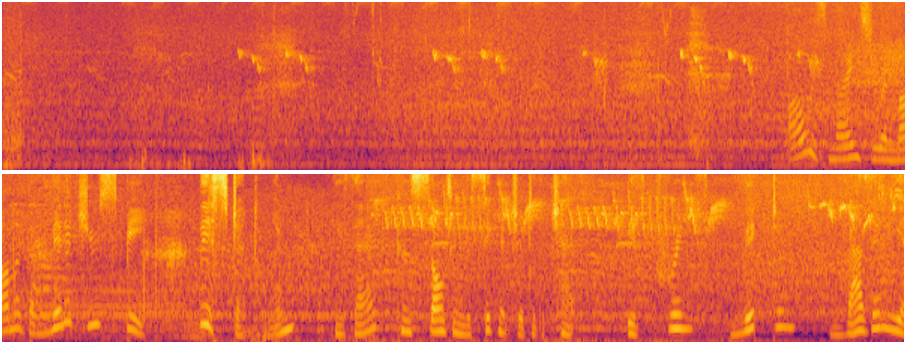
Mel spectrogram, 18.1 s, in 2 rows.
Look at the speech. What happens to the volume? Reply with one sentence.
The loudness of the speech stays about the same.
